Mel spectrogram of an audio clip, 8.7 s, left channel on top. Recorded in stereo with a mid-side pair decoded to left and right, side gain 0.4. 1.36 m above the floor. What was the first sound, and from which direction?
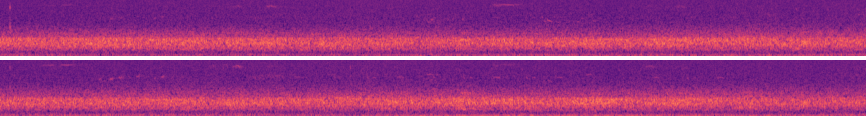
Only background noise.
